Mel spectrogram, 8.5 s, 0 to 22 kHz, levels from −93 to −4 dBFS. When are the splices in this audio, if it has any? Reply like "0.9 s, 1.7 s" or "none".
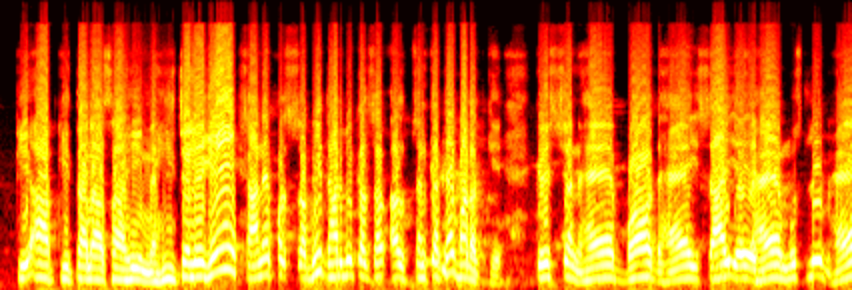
2.4 s, 7.6 s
